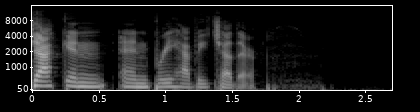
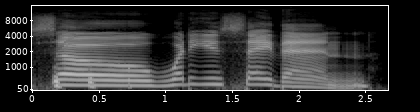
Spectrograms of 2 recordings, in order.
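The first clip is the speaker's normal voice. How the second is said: slow drawn-out question; 4 semitones higher, 5 dB louder, much slower than usual. Retold or imitated. Retelling his question to her.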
